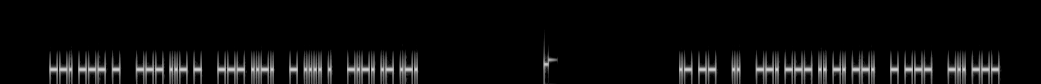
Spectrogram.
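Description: Rapid Morse code at 50 words per minute sending sets of five words: a steady mid-pitched tone keyed on and off in quick bursts, two runs of several seconds split by a short pause with a single click.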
